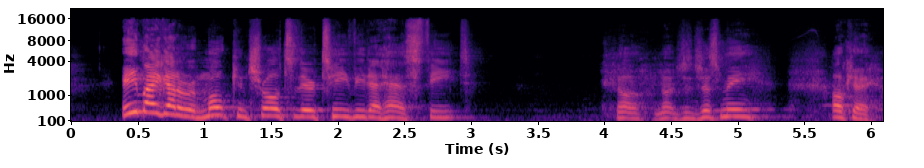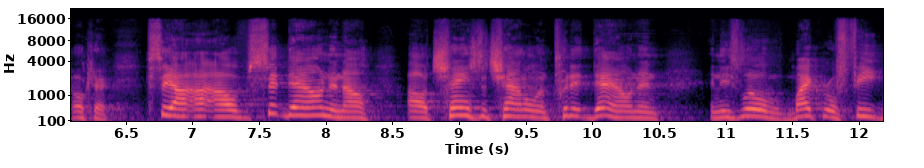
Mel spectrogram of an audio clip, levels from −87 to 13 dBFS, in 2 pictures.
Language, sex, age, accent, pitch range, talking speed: English, male, 30-49, American, 195-250 Hz, 185 wpm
